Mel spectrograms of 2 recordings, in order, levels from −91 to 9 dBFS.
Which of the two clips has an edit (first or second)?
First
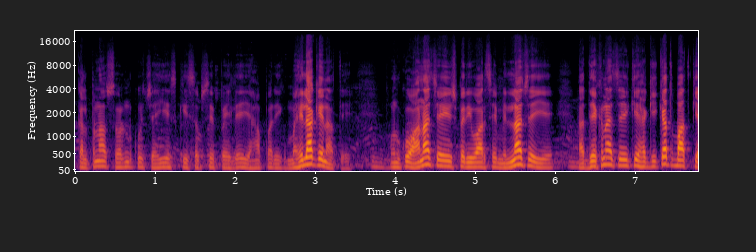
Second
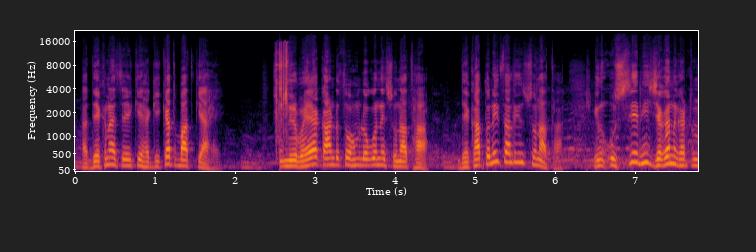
second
